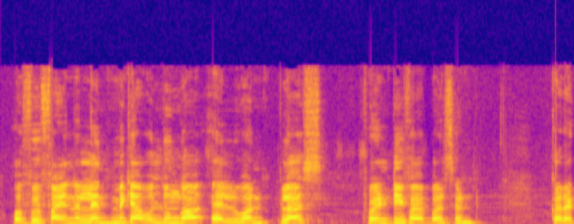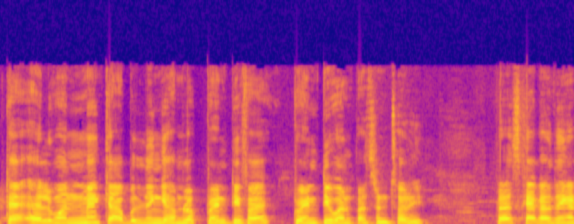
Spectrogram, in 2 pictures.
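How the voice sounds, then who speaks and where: Brisk woman teaching physics online. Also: on the high side, darkish tone. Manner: brisk, repeats checking questions, urges students to hurry; slows down to dictate formulas. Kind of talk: online exam-prep lecture.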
